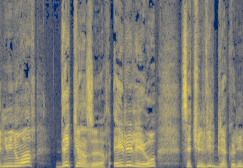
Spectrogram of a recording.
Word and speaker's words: Luleå: Alors ça s'écrit Luleå, mais ça se dit Luleå. Hein, parce vous êtes totalement bilingue, vous. – Non, il y a le petit umlaut là, sur le A.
